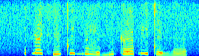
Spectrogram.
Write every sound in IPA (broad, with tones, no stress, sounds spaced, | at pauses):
ɓ ɛ̃˥˧ xʲ õ˨˥ t i˥˧ b ʏ˥˧ ɮ ʏ˩ b i˦˥ ʈ ɛ˨˥ ɓ i˦˥ t e˩ ɦ ɛ̃˨˩˦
